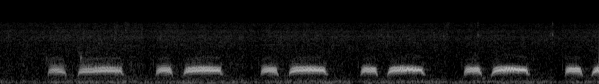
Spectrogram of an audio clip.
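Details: Young decoy spotted dove eager to fight, calling in a garden in U Minh: regular paired notes, a short hoot then a longer burry coo, repeating about once a second.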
